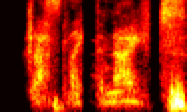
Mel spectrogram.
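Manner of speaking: barely-there, soft, hushed whisper. Voicing a character leaping into the trees: soft whisper. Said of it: "softly whisper".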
